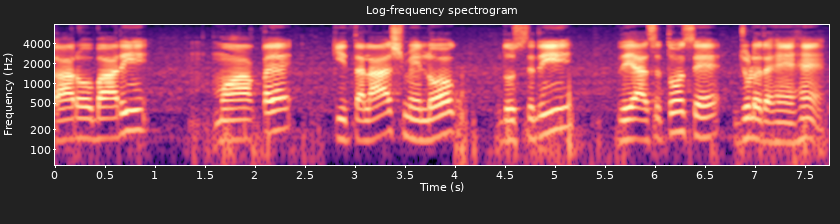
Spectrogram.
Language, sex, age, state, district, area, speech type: Urdu, male, 18-30, Bihar, Gaya, urban, spontaneous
